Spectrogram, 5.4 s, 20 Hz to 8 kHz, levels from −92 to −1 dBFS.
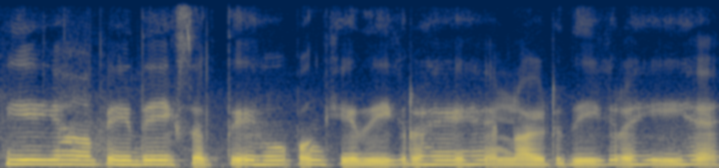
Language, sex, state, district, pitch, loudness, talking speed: Hindi, female, Haryana, Jhajjar, 105 Hz, -17 LUFS, 165 wpm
